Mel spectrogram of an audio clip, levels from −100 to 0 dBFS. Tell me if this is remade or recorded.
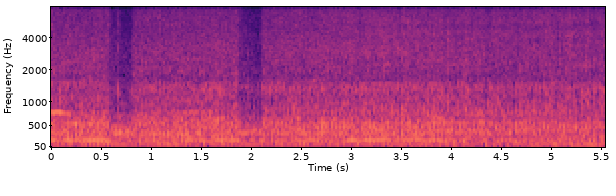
remade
